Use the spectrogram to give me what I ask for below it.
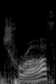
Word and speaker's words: trough: trough is it really trough it's not trough it's spelled like it's like rough rough yep trough does no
